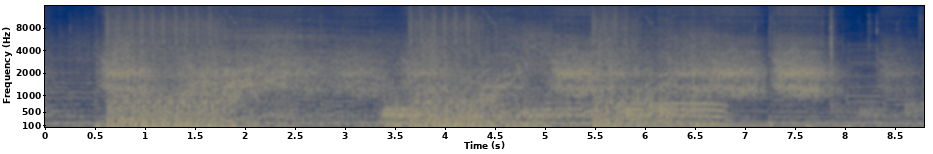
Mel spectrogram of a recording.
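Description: Gunfire in the video game Brutal Doom 2 comes as loud, sustained bursts of rapid shots separated by brief gaps, with booming impacts and mechanical clatter layered through the action.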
